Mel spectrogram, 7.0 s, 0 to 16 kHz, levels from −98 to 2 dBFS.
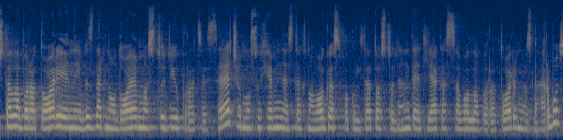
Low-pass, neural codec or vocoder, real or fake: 14.4 kHz; none; real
